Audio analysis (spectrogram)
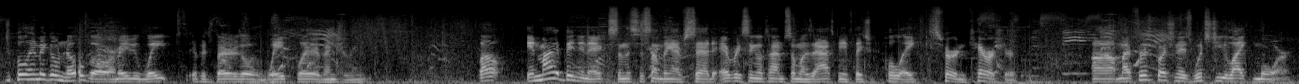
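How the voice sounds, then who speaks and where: An easygoing man in casual livestream mode, talking to viewers and offering advice in a fairly high-set voice. Game music plays clearly behind him. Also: lively intonation, fast, a bit bright. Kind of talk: casual livestream chat and commentary.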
